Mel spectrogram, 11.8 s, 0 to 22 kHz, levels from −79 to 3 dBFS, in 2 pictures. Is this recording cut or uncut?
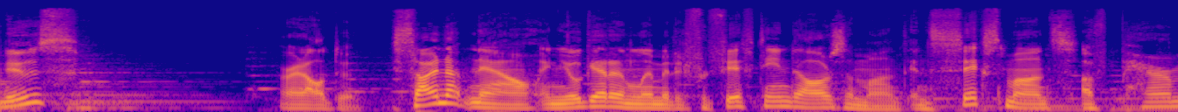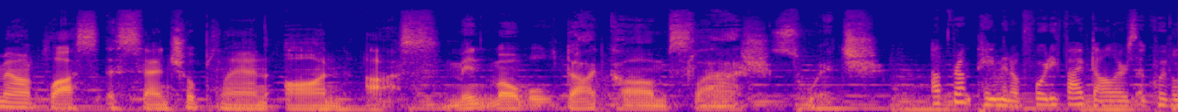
uncut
